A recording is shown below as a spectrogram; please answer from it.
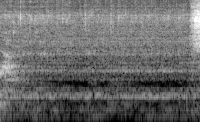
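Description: Water running steadily into a toilet tank through a Fluidmaster fill valve as the tank refills.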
